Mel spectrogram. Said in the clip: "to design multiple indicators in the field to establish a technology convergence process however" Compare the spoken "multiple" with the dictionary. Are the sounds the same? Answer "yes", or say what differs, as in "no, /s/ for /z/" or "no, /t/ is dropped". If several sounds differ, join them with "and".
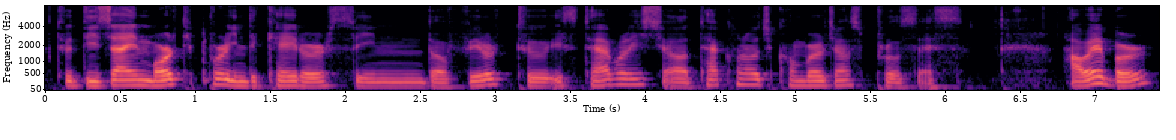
yes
